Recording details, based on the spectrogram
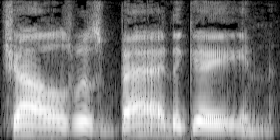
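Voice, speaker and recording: A man's voice: fairly high pitch, slow, gravelly, no echo, pitched above the performer's own voice, exaggerated voice. Man playing a cheeky, boastful little boy. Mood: shouting excitedly. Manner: insolent, excitable. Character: cheeky, boastful kindergarten boy, loud and gleeful. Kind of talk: storybook character voice.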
